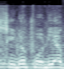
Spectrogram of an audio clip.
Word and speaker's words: pseudopodia: Pseudopodia जो जिसमें P silent है, and false feet. pseudopodia and false feet, मतलब यहाँ पे एंड नहीं लिखेंगे, यहाँ पे और लिखेंगे. इसको हम लोग सीडोपोडिया को फॉल्स फीट नाम से भी जानते हैं.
